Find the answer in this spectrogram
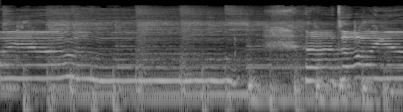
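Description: A woman singing a slow worship song, holding long notes, accompanied by strummed acoustic guitar and a drum kit.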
